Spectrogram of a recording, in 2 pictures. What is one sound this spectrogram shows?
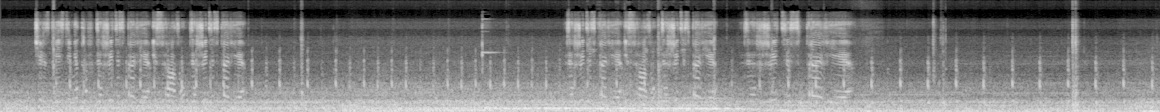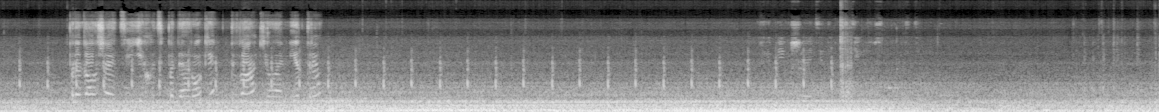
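A vehicle's engine rumbles steadily, rising and falling as it drives.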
